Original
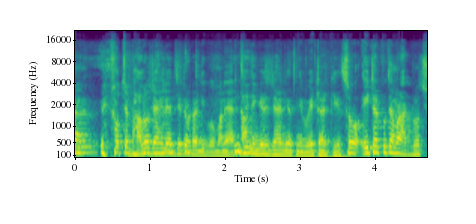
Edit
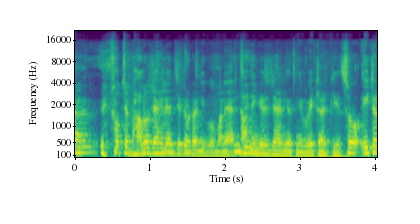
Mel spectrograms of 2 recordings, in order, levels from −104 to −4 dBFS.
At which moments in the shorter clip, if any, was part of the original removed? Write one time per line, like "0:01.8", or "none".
none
